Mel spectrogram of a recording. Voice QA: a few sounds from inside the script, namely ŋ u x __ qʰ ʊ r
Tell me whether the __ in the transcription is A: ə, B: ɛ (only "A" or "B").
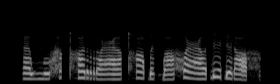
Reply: A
